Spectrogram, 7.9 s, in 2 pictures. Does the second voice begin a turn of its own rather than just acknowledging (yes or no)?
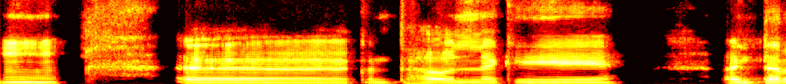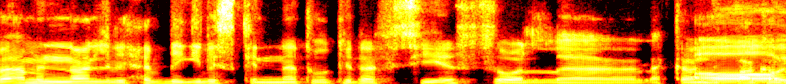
yes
